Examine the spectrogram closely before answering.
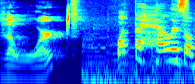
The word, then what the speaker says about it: Wørt: It's pronounced the Wørt. What is it? The wort? Yeah, okay, I'll do that again. This is The Wørt on Govs Radio. It is the Wørt. Not warts, not forts, not short.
